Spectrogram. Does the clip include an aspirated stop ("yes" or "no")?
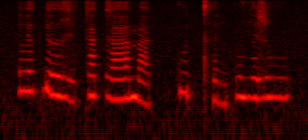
yes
